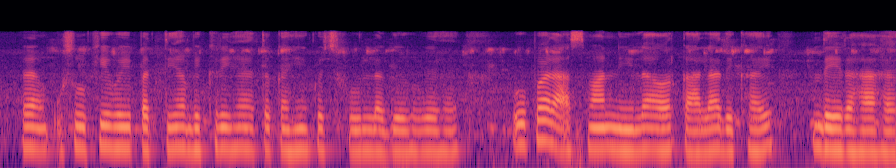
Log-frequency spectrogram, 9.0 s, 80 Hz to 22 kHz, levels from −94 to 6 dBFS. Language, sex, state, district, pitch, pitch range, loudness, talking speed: Hindi, female, Chhattisgarh, Bilaspur, 150 Hz, 145-155 Hz, -22 LUFS, 145 wpm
